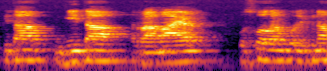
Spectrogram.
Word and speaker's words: रामायण: इसी तरह द रामायण, याद रखिएगा रामायण लिखते वक्त स्पेलिंग में हमें एक ए और बढ़ाते हैं, रामायणा लिखा जाता है, लेकिन इसका प्रोनाउंसिएशन रामायण क्या होता है।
